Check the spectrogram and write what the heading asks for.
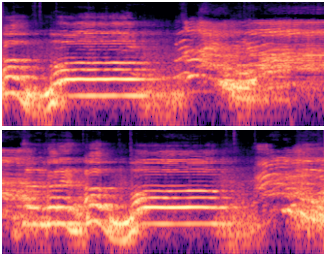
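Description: A class of children chanting in unison, reciting Arabic letter spellings and vowel marks in a sing-song drill, in two long phrases with held notes.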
